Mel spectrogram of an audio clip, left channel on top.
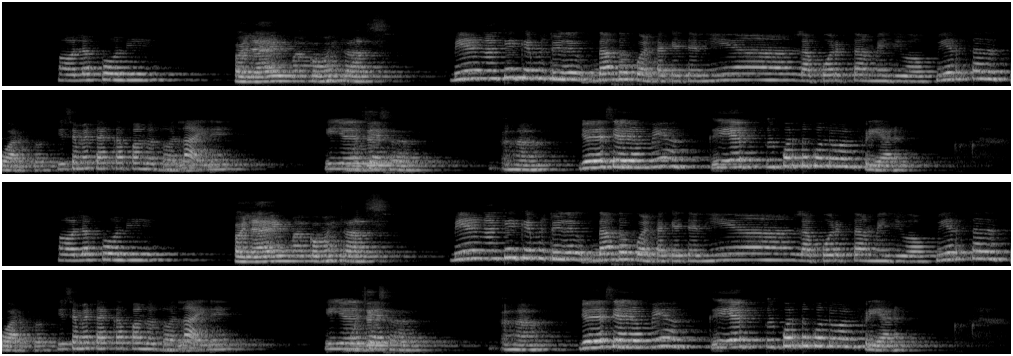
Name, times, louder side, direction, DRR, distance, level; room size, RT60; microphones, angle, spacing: voice 1, 0.6-1.6 4.5-12.4 13.3-13.9 15.9-16.9 17.2-19.1, equal, 5° right, 2 dB, 0.5 m, -27 dB
voice 2, 2.3-3.8 11.6-11.9 13.5-14.2 15.1-15.5, equal, 75° right, -2 dB, 2.4 m, -28 dB
9.7 x 4.9 x 3.8 m, 1.1 s
head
